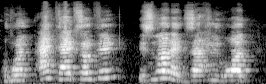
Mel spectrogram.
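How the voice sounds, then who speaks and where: High-pitched man in a roomy echo. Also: brisk, far from the mic. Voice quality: high-pitched voice that jumps higher when excited. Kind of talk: casual podcast chat.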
